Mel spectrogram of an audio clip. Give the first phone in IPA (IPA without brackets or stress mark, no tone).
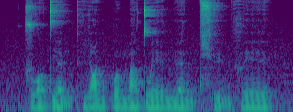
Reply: ʈ͡ʂ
